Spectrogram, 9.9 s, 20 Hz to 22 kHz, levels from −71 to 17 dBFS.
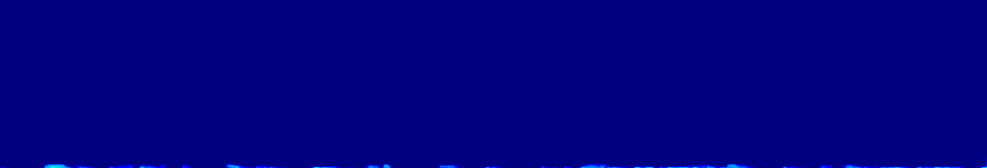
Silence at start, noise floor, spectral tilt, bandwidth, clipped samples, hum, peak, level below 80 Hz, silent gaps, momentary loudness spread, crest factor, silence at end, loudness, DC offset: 0 s; -62 dBFS; -10 dB/octave; 0.6 kHz; under 0.1%; none; -26 dBFS; -58 dBFS; 2.09-2.13 s, 4.21-4.38 s, 4.67-4.80 s; 15 LU; 18 dB; 0 s; -57 LUFS; under 0.1%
